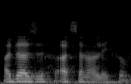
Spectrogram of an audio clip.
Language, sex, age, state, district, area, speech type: Kashmiri, male, 30-45, Jammu and Kashmir, Pulwama, rural, spontaneous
